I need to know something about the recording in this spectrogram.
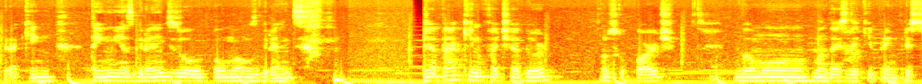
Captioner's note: laughs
